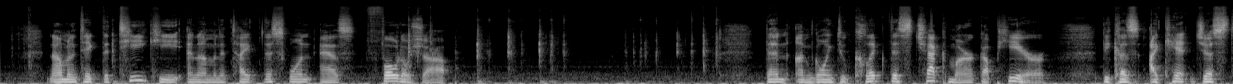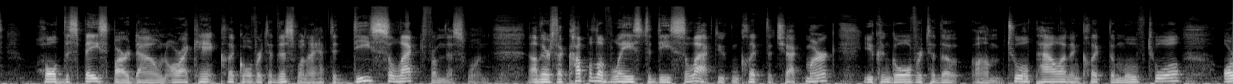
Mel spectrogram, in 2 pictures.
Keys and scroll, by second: 0.8 t, 3.5-7.2 typing.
